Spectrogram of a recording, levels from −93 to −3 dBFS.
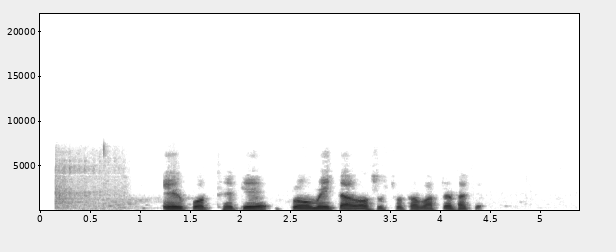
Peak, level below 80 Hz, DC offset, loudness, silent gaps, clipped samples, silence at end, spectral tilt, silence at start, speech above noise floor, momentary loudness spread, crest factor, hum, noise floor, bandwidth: -4 dBFS; -68 dBFS; under 0.1%; -22 LUFS; none; under 0.1%; 1 s; -9 dB/octave; 1.25 s; 63 dB; 8 LU; 20 dB; none; -84 dBFS; 7.2 kHz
